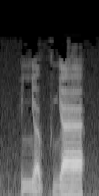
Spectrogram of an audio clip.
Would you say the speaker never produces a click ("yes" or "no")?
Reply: yes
